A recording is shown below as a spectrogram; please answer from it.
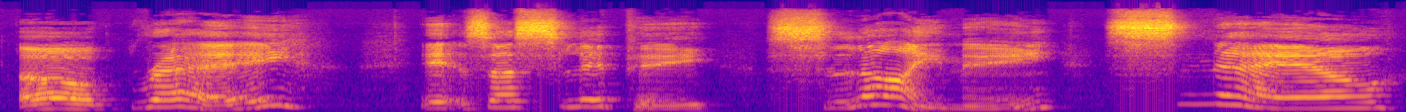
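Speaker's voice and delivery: high and drawn out, very slow on slimy snail; delighted. Pretend. Teacher marvelling at the snail from the hat. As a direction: savour the sliminess.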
